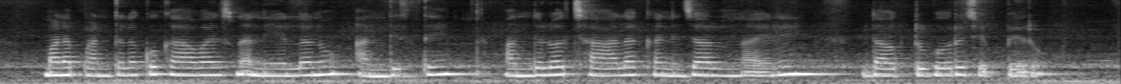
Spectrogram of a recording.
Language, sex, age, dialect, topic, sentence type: Telugu, female, 18-24, Utterandhra, agriculture, statement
